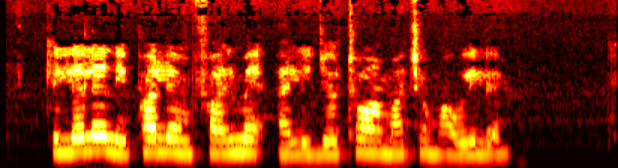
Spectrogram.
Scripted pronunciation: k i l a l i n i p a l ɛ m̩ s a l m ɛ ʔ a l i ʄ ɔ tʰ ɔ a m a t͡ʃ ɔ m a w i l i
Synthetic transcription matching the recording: k i l ɛ l ɛ n i p a l ɛ m̩ f a l m ɛ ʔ a l i ʄ ɔ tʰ ɔ a m a t͡ʃ ɔ m a w i l i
